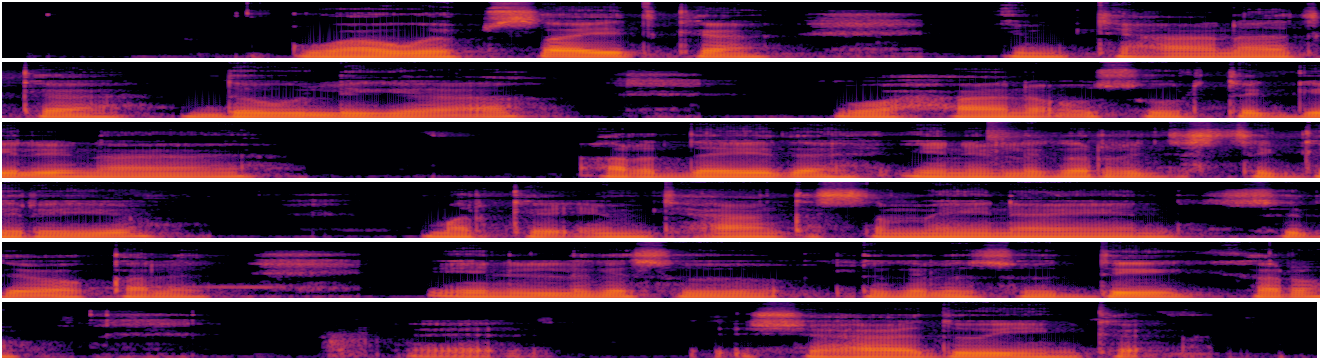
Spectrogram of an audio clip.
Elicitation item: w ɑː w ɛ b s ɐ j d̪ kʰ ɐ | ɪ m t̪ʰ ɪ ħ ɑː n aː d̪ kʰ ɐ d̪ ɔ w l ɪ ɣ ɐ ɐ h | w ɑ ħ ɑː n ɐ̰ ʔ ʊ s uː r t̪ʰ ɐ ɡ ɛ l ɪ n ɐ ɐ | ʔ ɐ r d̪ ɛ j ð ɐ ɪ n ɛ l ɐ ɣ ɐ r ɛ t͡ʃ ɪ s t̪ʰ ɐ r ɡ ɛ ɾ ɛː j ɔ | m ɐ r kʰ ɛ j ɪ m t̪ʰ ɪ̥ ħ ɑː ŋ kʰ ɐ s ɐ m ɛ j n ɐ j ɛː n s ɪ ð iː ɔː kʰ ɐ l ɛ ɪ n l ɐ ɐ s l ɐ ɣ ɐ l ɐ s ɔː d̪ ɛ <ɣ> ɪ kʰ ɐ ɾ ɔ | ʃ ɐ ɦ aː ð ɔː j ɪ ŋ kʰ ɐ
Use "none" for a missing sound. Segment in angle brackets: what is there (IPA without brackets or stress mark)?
ɣ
